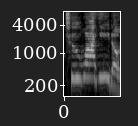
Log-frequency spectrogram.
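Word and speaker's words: Tewahedo: Show me one uh clergy or any clergy in the Ethiopian tuahedo.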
